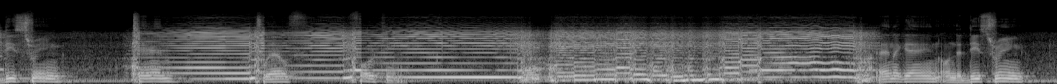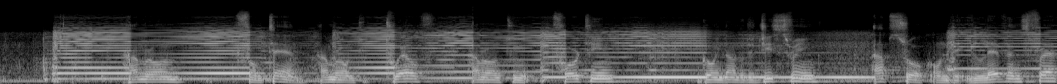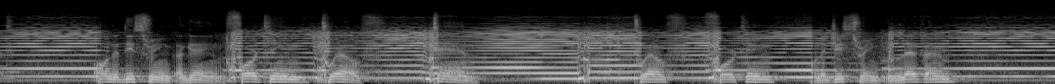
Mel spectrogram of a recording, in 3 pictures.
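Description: Gain pumping runs through the whole clip. The level breathes constantly, with a swing in the region of 15 dB. Loud and quiet passages sit unnaturally close together, giving a flattened, squashed character. The likely cause is input gain set far too high for the microphone, with a fast limiter or compressor clamping down on each peak.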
